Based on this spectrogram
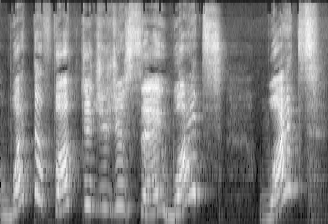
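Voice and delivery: loud, high, incredulous questioning; mock-outraged double take; acted disbelief. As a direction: demand it as if you misheard. Acted incredulous reply to the captain.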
